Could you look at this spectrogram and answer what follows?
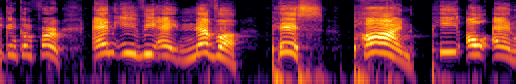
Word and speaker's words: pon: Pon. P-O-N. When we say on, it's pon.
